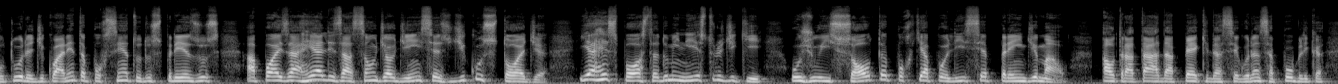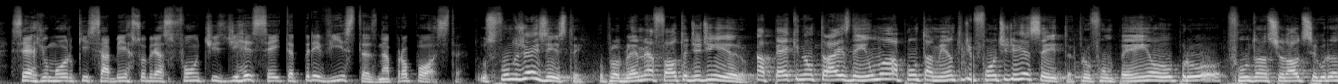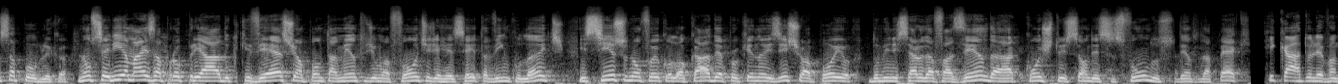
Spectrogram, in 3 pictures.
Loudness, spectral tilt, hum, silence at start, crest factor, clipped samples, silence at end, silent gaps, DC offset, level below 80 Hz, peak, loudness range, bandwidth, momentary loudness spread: -15 LUFS; -5 dB/octave; none; 0 s; 12 dB; under 0.1%; 0 s; 39.28-39.39 s; under 0.1%; -38 dBFS; -2 dBFS; 4 LU; 16 kHz; 7 LU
